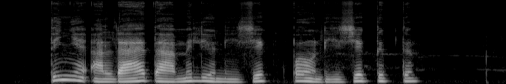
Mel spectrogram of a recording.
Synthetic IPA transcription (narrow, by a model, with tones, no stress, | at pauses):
ti˦ɲe˨ʔa˨lda˨ɛ˦ta˨mi˦ljo˨ni˨ʃe˦k̚ | pa˦o˨ndi˨ʃe˦k̚ti˦p̚te˦m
